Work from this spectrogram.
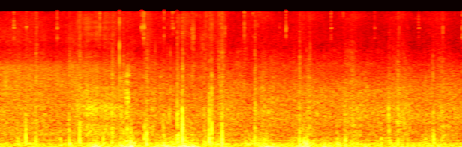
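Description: Horse hooves clip-clopping steadily during a riding lesson, a rhythmic run of fairly close footfalls with occasional soft thuds.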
